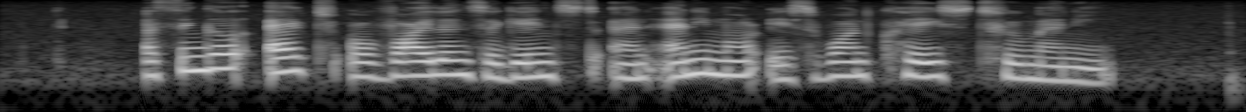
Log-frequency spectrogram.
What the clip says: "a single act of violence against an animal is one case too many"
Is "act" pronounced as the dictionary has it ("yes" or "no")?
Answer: yes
